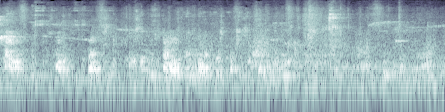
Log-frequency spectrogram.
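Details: Six-week-old puppies, the litter of Rainy and Fancy, playing together in a pen; short high yips and whimpers come in uneven bursts roughly every half second over a steady background hiss.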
